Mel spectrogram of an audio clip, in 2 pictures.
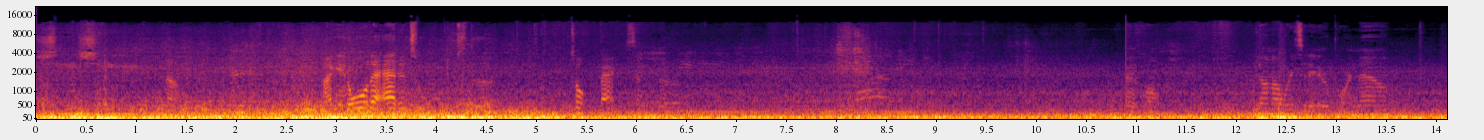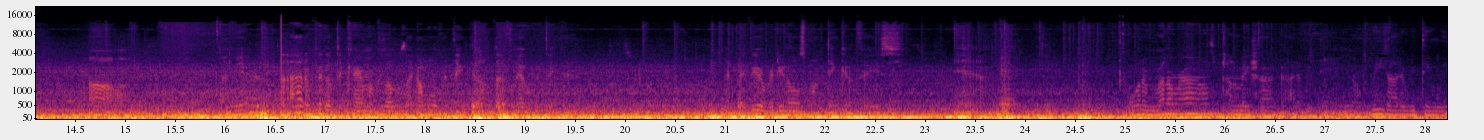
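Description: Steady low rumble of a moving car heard from inside the cabin, road and engine noise, with a few short stretches of quiet voice.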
